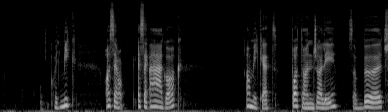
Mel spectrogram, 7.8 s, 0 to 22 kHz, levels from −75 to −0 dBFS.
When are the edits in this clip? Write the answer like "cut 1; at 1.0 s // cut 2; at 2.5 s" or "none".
cut 1; at 3.0 s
